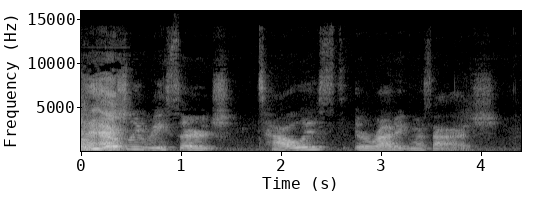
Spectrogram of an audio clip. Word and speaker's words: Taoist: actually research Taoist erotic massage. It's spelled Toaist. It's T-A-O. Taoist.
